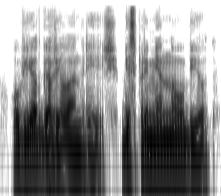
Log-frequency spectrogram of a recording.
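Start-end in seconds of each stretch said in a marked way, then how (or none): none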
